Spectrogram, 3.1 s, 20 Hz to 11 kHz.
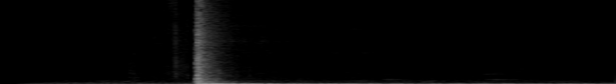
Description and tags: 19-papel golpea mesa
A sheet of paper hitting a table
paper, sheet, sounds, table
